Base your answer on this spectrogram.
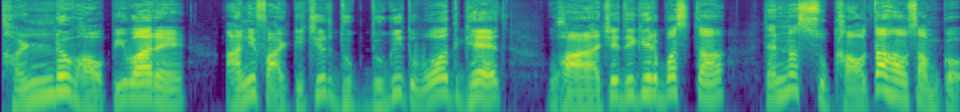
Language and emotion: Goan Konkani, happy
